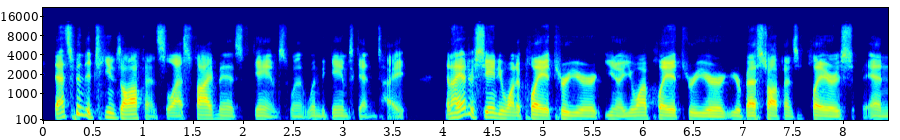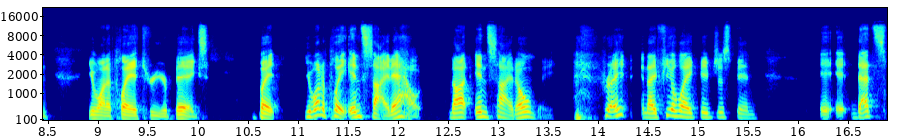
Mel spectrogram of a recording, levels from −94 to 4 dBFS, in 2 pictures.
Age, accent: 20-39, American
